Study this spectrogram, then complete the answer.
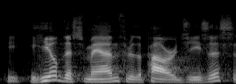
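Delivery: normal talking voice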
